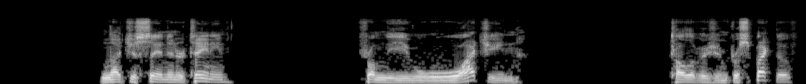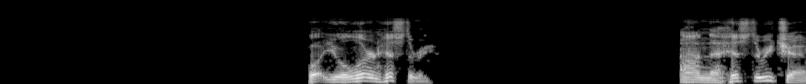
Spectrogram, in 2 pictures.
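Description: An elderly man speaks calmly and close up, in short phrases with pauses.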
